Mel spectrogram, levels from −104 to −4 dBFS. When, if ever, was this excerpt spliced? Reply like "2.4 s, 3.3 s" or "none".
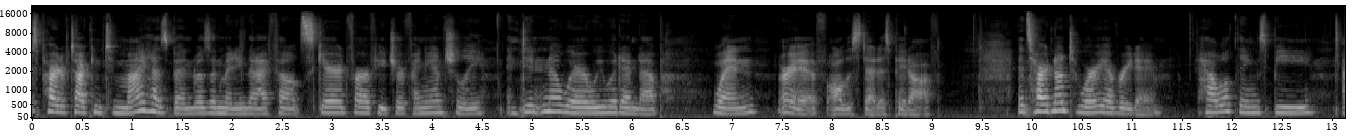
none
